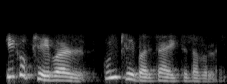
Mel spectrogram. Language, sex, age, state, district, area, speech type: Nepali, female, 30-45, West Bengal, Darjeeling, rural, conversation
